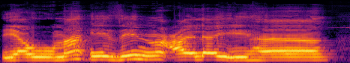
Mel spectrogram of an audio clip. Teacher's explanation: عین اظہار کے حروف میں سے ایک حرف ہے، تو یہاں پر بھی اظہار کا قاعدہ ہوگا. یعنی ذال 2 زیر ذن کو جلدی پڑھنا ہے ظاہر کر کے بلا غنہ کے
